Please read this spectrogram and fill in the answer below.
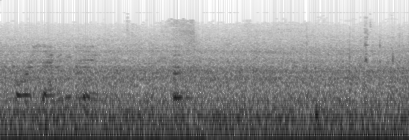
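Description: Steady low rumble of a car idling, heard from inside the cabin, with faint speech in places.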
